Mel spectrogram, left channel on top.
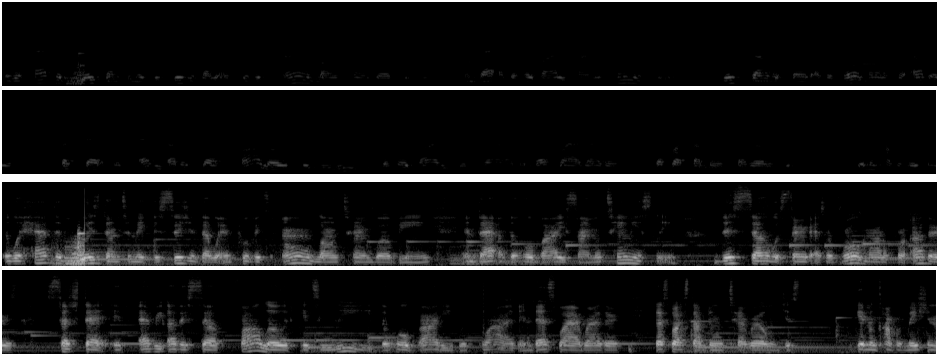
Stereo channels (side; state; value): left; quieter; 34.1 dB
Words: It would have the wisdom to make decisions that would improve its own long-term well-being and that of the whole body simultaneously. This cell would serve as a role model for others, such that if every other cell followed its lead, the whole body would thrive. And that's why I stopped doing tarot and just giving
